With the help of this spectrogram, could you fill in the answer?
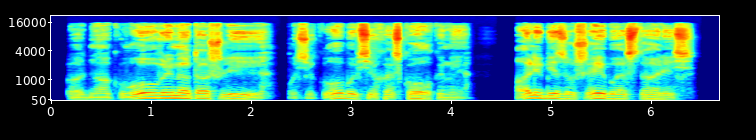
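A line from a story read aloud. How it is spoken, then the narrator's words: Muttering. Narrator (Russian): пробормотал Савва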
